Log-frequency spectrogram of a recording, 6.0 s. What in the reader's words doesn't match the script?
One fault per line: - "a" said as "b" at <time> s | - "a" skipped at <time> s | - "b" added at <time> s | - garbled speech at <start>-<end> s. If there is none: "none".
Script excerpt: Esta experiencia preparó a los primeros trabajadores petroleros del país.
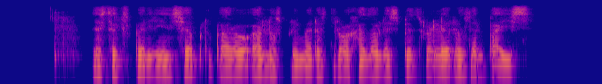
none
